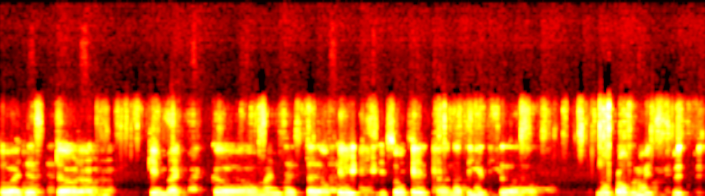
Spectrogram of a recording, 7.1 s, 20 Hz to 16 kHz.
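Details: 33-year-old man, before treatment, with a high-pitched voice persisting since puberty for 15 years; puberphonia.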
